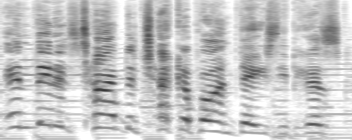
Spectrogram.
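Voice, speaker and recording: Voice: high voice, sing-song, moderate pace, pushed and bright, faint music behind. A video reviewer giving casual comedic commentary in a slangy way with exaggerated exasperation. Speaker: YouTube movie reviewer.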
